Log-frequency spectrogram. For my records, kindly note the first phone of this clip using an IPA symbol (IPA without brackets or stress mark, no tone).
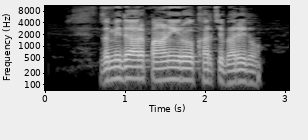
z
